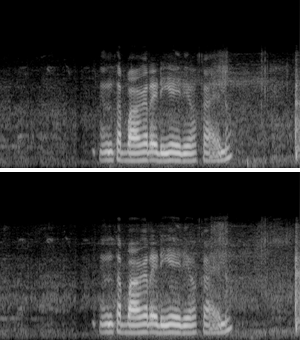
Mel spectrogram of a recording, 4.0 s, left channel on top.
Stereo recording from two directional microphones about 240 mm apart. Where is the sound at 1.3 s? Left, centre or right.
Centre.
